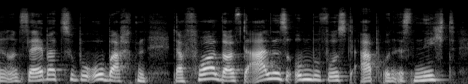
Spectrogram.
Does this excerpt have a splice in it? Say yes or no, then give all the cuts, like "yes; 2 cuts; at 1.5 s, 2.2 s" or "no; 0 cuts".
yes; 1 cut; at 1.7 s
